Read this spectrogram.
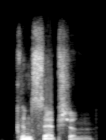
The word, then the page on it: conception: British English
